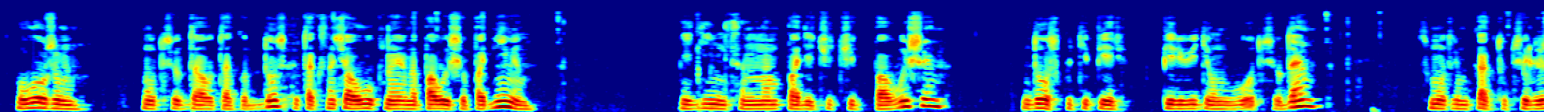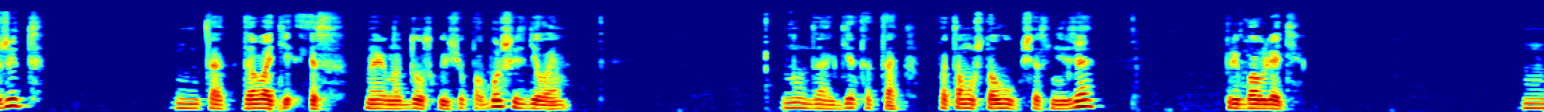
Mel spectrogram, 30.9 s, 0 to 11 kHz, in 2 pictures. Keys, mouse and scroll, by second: 3.9 click, 4.6 click.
